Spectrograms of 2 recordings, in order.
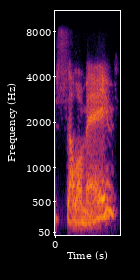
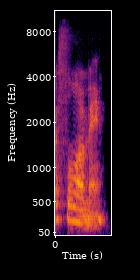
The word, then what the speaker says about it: Salome: Salom, by the way, you could pronounce her name Salom, French or Salom. I think I'm more influenced by the Greek of the biblical text and so I say tend to say salom.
